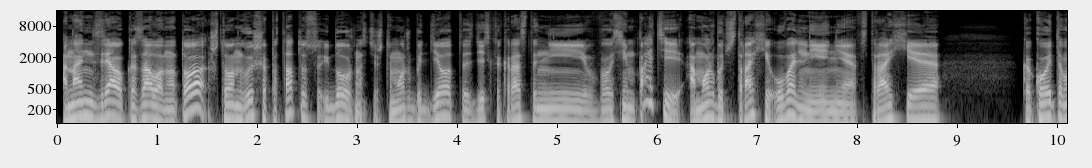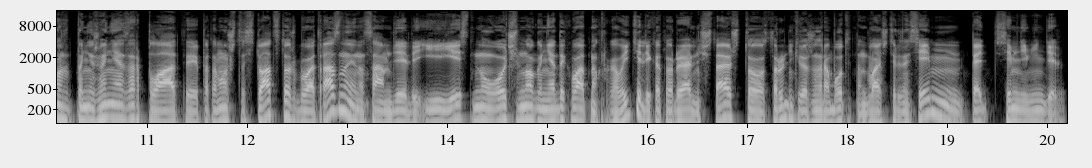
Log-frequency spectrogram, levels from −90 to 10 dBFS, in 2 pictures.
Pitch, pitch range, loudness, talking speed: 110 Hz, 95-125 Hz, -18 LUFS, 195 wpm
